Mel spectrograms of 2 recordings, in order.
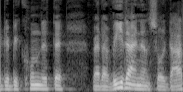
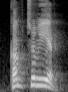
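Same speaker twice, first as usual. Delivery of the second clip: higher, louder call to the dog; 10 semitones higher, 9 dB louder than usual. A narrator's reading. Schweig calling the dog over to him, loud call. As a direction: call the dog across the room. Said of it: "rief Schweig ihm zu".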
